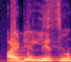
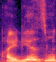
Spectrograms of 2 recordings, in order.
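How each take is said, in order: First: The word is said with an L before 'ism'. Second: The word is said without an L before 'ism'. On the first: The speaker calls it right. "आइडियलिज्म कर दिया एल लगा करके" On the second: The speaker calls it wrong. "अगर इसको हम आइडियलिज्म कहते तो अच्छा नहीं लगता"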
